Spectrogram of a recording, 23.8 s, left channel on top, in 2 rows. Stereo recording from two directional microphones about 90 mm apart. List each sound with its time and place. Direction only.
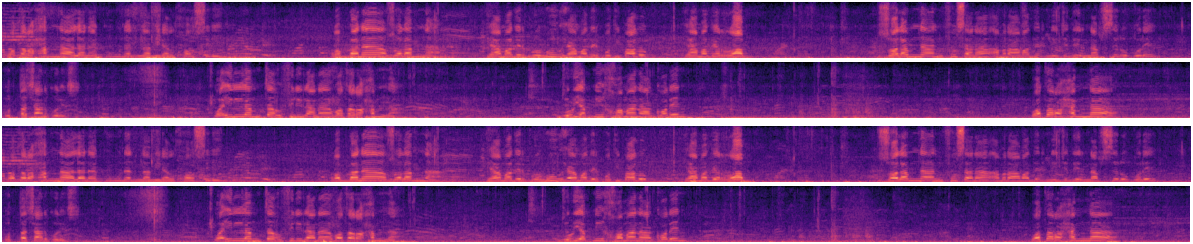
0.1 s speech: 40° right (ahead or behind)
3.2 s speech: 45° right (ahead or behind)
8.7 s speech: 35° right (ahead or behind)
14.0 s speech: 40° right (ahead or behind)
17.5 s speech: 35° right (ahead or behind)
22.2 s speech: 25° right (ahead or behind)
